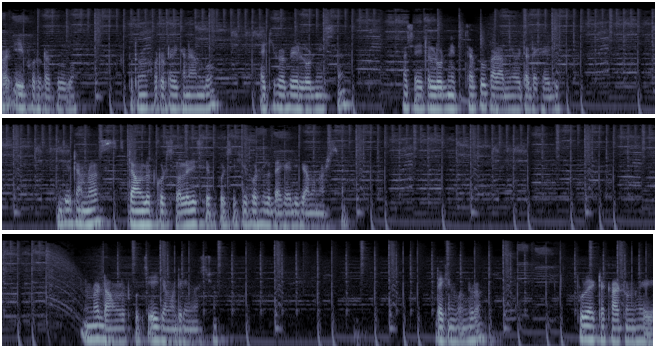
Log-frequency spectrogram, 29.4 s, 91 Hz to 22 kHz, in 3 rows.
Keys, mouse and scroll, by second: 0.6 double click, 2.1 scroll down 1, 3.5 scroll up 1, 14.3 scroll up 1, 14.6 space, 22.8 space, 22.8 double click, 26.6 alt+scroll, 26.8 alt+scroll up 1, 27.8 alt+scroll up 1, 28.7 alt+scroll down 1.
